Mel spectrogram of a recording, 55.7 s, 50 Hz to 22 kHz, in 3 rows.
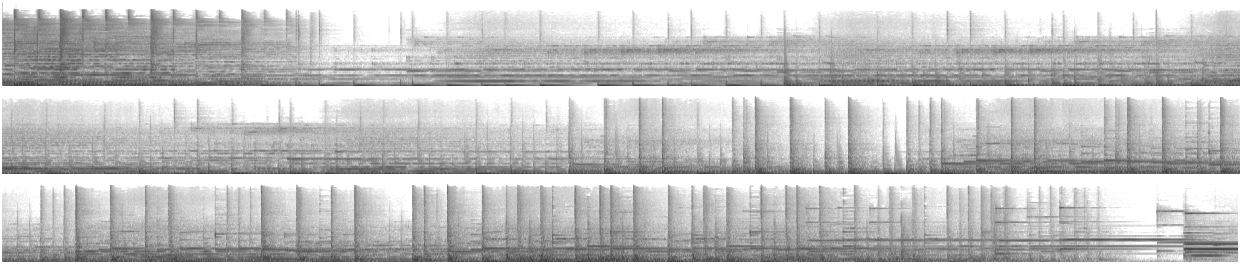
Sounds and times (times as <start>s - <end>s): Music: 0.0s - 55.6s.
